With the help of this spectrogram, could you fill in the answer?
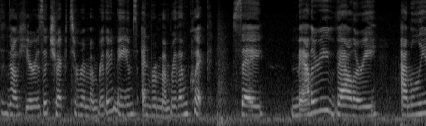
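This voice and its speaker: Woman, unhurried children's read-aloud, creaky voice, simple teacherly explaining, faint background noise. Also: a little high, fairly bright tone, poor audio. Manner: slow, simple, child-directed explaining with questions to listeners. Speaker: reader of a children's book, teaching young listeners. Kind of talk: read-aloud of a rhyming picture book with casual asides.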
